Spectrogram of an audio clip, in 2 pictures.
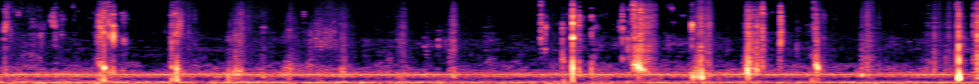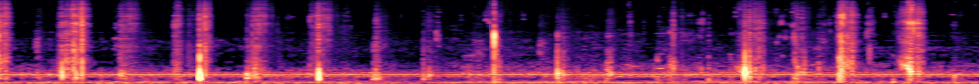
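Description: A woman chews crunchy food loudly and wetly, close to a microphone.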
